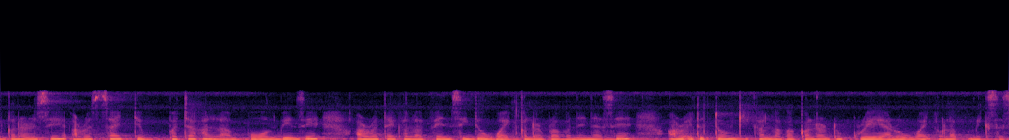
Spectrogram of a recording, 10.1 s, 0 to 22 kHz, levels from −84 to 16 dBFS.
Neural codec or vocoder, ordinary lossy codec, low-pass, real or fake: none; none; none; real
